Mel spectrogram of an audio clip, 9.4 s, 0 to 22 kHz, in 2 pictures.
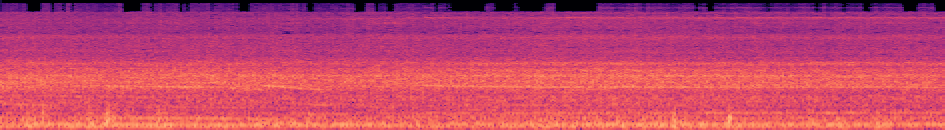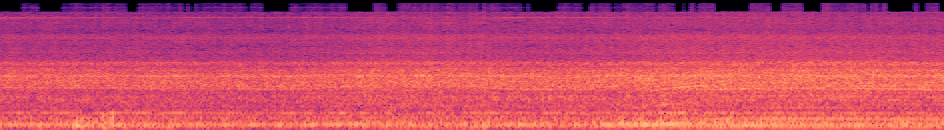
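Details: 1999 Toyota Tacoma 3RZ-FE petrol engine at idle: steady high-pitched whine over the engine, holding pitch as idle barely changes; source unknown.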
